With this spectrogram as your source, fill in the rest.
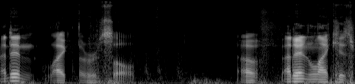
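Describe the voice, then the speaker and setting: He is soft-spoken. The man talks at a very slow pace. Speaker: gaming streamer. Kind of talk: casual chat. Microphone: too quiet.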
